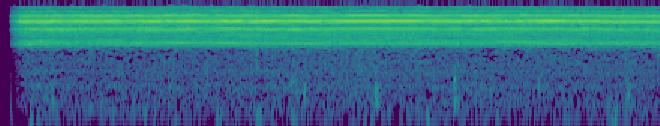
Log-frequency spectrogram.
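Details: Indian cicada: a steady, continuous high-pitched electric buzz that holds at one unbroken level from start to finish, with no other clear sounds.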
